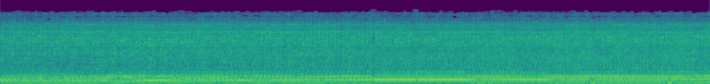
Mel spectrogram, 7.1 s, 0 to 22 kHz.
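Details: 1939 Caterpillar D4 with D4400 diesel, after injector setting and testing, break-in stack fitted: deep, steady chuffing at idle, strong and even with a slight occasional pop; one injector seeping slightly, stack clean; normal diesel idle.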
